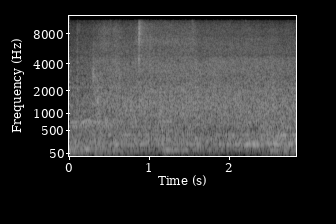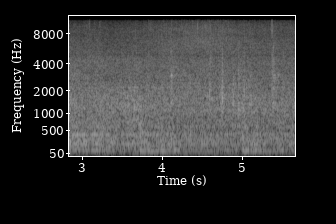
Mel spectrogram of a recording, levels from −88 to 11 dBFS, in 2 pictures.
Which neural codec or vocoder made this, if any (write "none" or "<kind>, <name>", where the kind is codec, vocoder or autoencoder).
none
